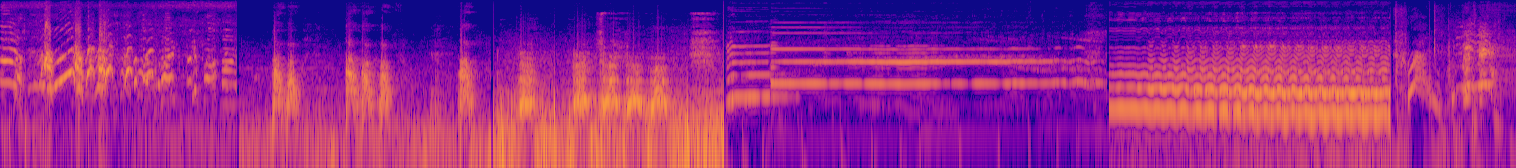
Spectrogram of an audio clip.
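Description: Several dogs take turns with high yips, rough barking bursts and long, drawn-out howls, one wobbling with a strong vibrato. Human voices and background noise come and go between the abrupt changes.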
